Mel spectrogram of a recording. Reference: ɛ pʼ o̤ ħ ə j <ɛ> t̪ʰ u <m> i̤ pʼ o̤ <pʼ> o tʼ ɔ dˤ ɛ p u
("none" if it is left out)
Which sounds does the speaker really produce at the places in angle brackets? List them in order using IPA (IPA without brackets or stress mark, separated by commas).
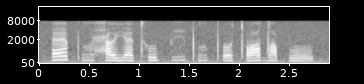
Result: ɛ, p, pʼ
